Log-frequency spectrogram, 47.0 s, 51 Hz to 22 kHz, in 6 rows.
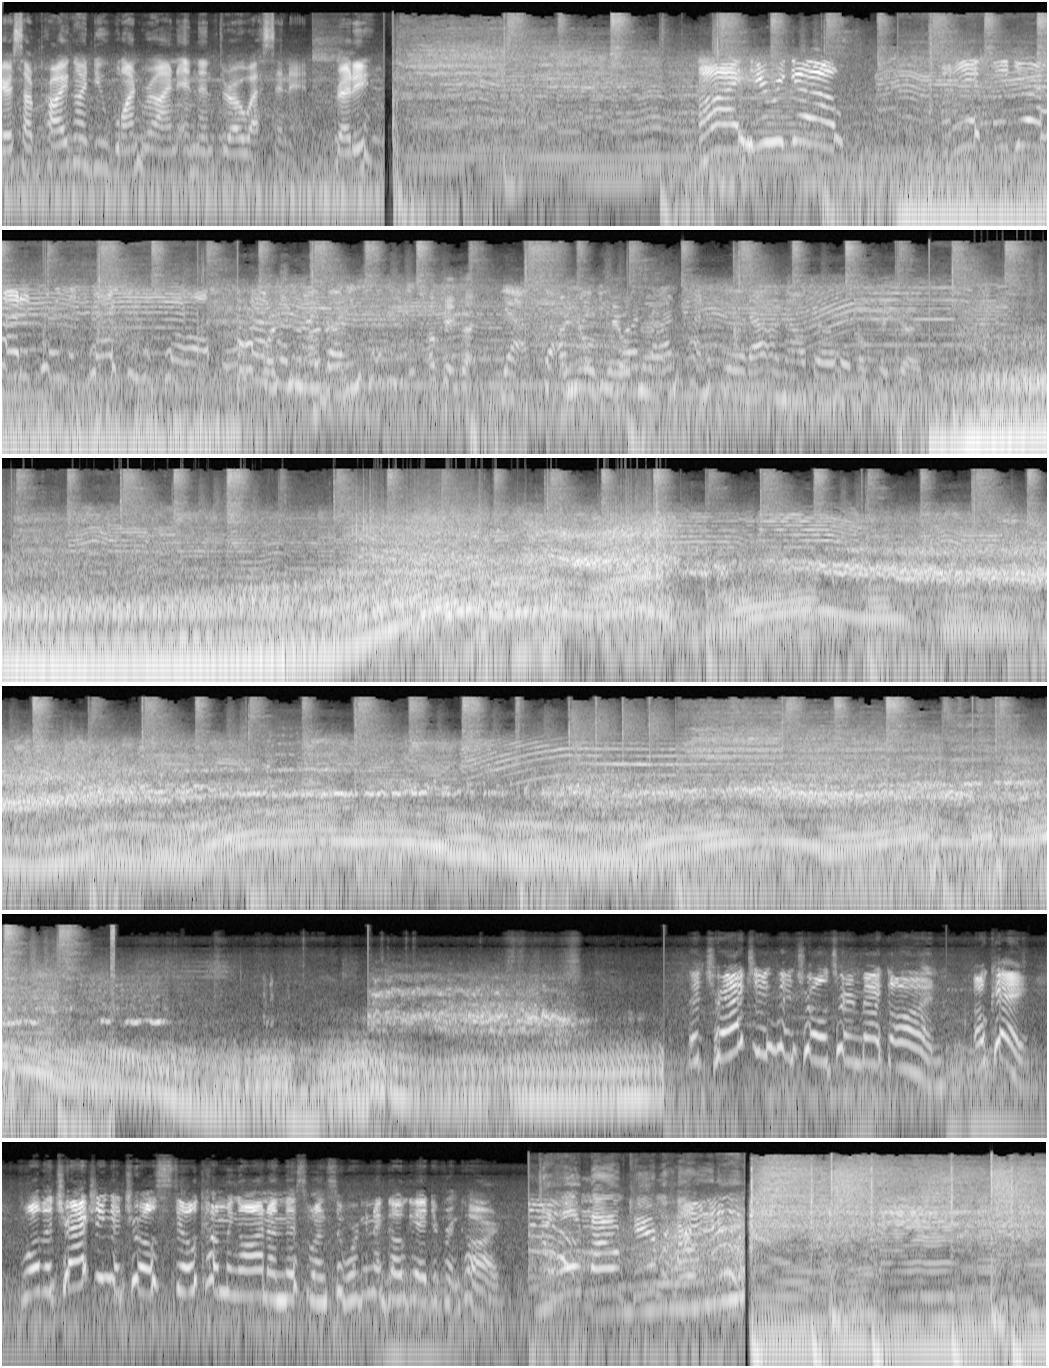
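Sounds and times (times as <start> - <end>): car engine revving: 3.2 - 40.2.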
